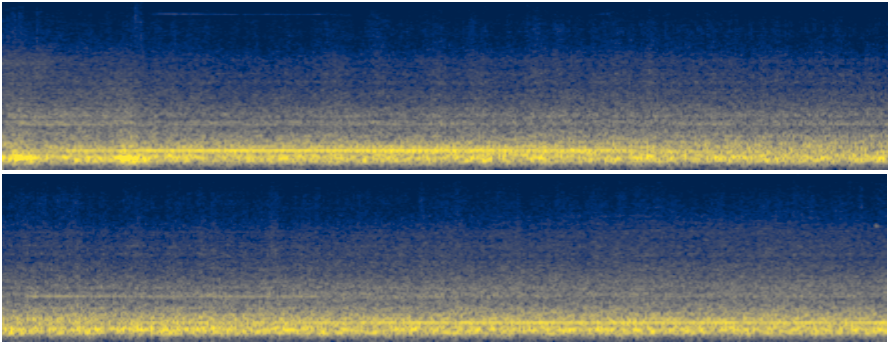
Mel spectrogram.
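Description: Engine running with a thin, steady whine sitting over the motor and coming and going a little; a whine with no clear source.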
